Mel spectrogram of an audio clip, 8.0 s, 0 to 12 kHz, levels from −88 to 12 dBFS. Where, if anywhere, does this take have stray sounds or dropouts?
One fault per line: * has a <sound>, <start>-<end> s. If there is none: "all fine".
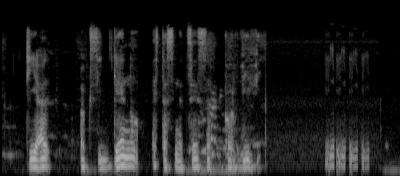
* has a laugh, 6.5-7.4 s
